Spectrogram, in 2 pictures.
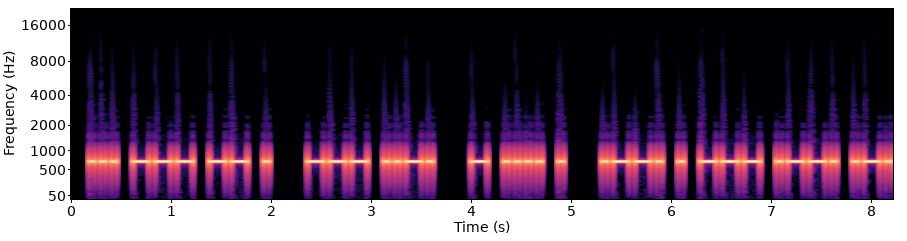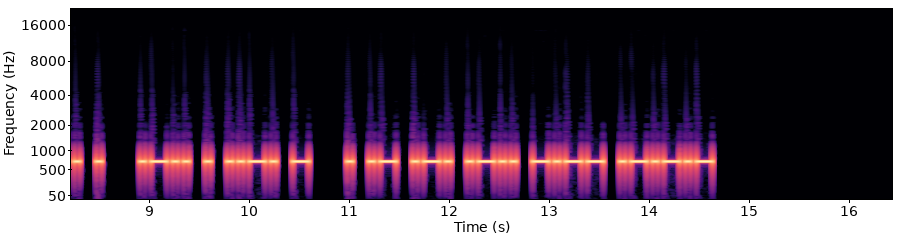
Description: Morse code, heard as a keyed tone, about 22 wpm, 700 Hz. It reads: SOME OF THE PEOPLE LEFT EARLY.
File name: practice / 22wpm / Sentences with 3-Word Phrases - 22wpm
